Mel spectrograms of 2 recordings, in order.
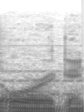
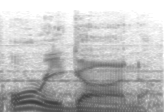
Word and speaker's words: Oregon: You know, I don't feel so bad because none of you guys can pronounce Oregon. You say Oregon.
